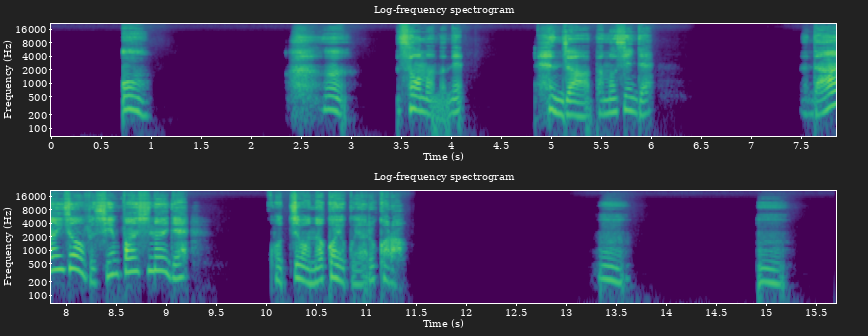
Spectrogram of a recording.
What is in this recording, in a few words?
ASMR; 素直になった義妹と、しゅきしゅき濃厚エッチ; 効果音カット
